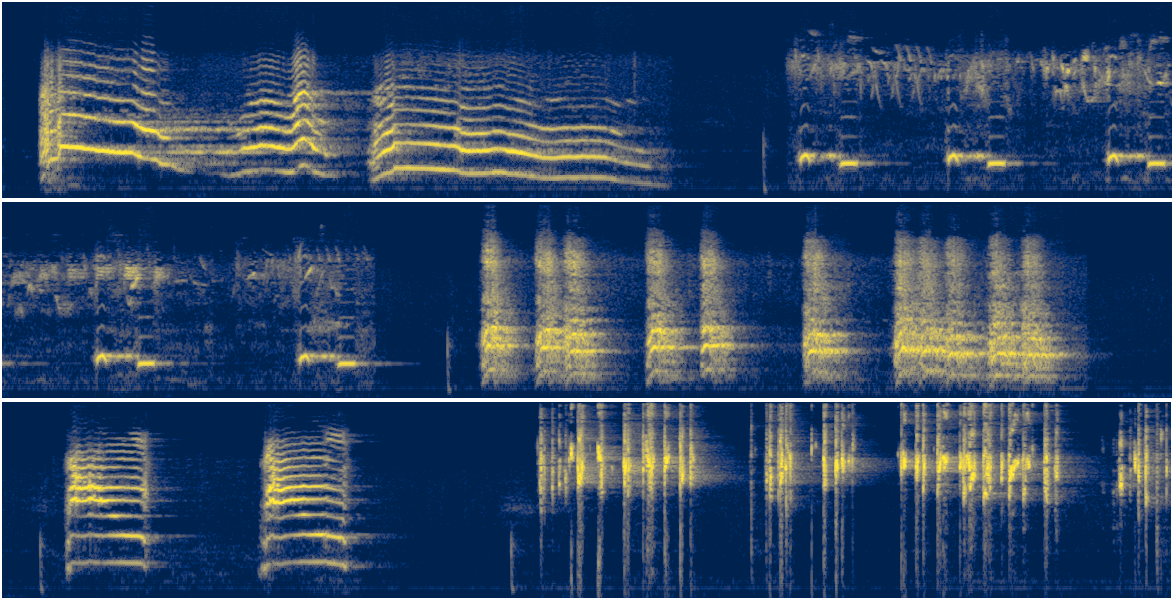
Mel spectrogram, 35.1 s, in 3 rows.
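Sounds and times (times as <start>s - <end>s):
birds singing: 7.8s - 15.6s, 28.4s - 35.0s
cuckoo calling: 7.8s - 15.8s
dog barking: 16.5s - 22.6s.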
